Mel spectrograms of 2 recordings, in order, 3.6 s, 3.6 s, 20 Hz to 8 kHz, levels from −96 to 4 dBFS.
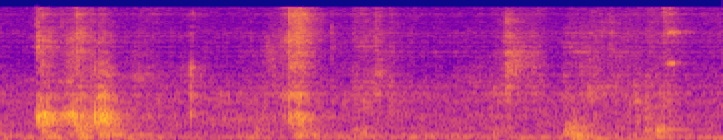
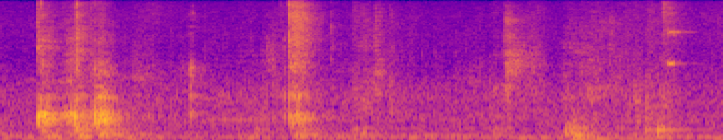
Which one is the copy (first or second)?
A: first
